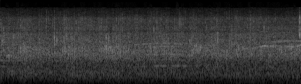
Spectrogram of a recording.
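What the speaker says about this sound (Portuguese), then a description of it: "Você pode dar um aplauso a Jesus, esse Deus." A congregation claps steadily for Jesus during a church service, a brief, even wash of applause without pauses.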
